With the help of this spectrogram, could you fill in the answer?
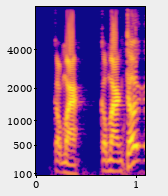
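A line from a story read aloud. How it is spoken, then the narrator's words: Distant shout. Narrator (Vietnamese): có tiếng hét lên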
